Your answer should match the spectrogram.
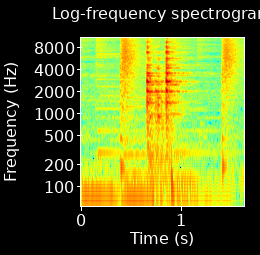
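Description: Metal cookware clinks and knocks as a pan is set onto a stove over a covered biryani pot, a few sharp contacts in quick succession, fairly close with a low background hum.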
